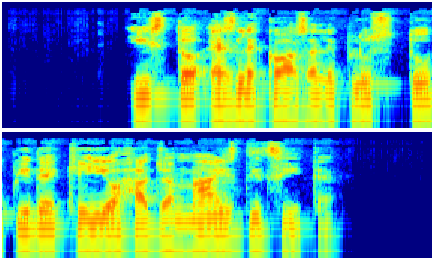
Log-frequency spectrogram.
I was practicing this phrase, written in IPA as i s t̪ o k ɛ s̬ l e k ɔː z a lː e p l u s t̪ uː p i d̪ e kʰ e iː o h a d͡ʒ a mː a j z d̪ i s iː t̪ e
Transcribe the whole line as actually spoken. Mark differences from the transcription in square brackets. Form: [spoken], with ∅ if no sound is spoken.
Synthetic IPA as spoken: i s t̪ o [ʔ] ɛ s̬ l e k ɔː z a [l] e p l u s t̪ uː p i d̪ e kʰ e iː o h a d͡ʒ a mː a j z d̪ i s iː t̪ e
